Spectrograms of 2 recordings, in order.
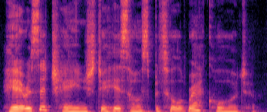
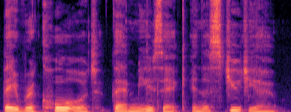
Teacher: the word record carries the stress on the first syllable when it functions as a noun and on the second syllable when it functions as a verb. The vowel is also subtly different.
